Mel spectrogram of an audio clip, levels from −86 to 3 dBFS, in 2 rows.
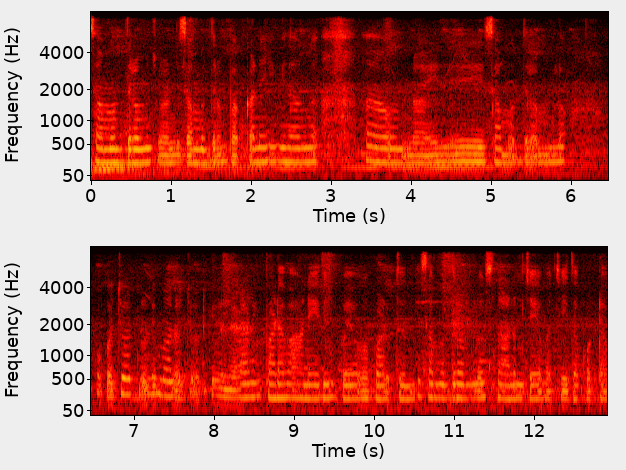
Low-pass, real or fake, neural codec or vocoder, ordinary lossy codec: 7.2 kHz; real; none; none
